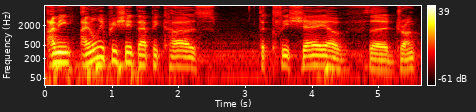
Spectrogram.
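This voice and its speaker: A man's voice: mid-range voice, lively intonation, slow pace. A man being interviewed about his film work, talking casually and thoughtfully, often qualifying and questioning what he says. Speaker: filmmaker and actor being interviewed. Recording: clearly noisy room ambience.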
